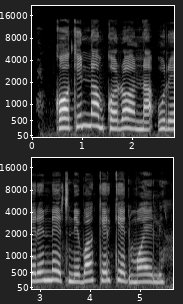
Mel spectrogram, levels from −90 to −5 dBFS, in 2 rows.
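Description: No technical faults are audible in this speech.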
